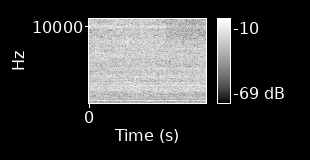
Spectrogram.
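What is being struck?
Nothing is struck.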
